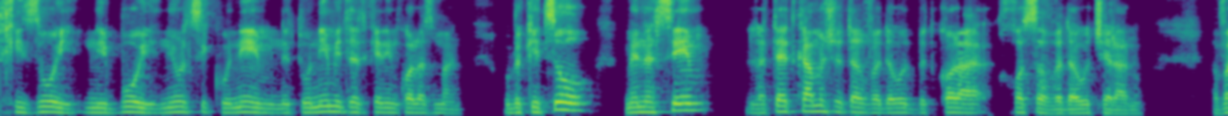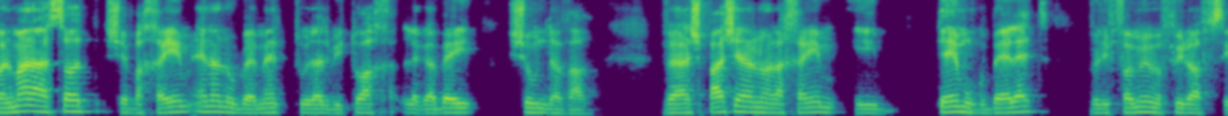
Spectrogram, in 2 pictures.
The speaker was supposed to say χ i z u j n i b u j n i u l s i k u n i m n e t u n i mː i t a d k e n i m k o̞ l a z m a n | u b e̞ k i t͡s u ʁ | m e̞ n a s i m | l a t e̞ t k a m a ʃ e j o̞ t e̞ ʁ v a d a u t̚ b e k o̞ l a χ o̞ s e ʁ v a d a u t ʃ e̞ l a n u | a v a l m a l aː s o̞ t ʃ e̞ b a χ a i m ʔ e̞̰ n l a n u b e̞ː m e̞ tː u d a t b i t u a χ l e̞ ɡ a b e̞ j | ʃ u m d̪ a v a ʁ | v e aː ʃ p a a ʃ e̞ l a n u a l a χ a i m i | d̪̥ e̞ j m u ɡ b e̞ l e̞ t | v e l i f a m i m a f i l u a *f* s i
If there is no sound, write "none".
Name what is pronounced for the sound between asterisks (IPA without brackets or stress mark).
f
